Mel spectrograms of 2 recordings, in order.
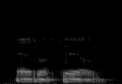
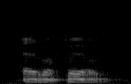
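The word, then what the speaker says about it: Arafel (ערפל): Let's listen to the pronunciation of this word in the African Hebrew language. – Strong's H6205. Arafel. Arafel. – Arafel.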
